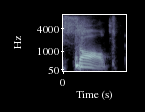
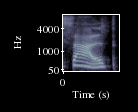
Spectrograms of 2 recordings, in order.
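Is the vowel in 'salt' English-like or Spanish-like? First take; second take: English-like; Spanish-like. First: The vowel sounds like the one in 'assault'. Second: The vowel sounds like a Spanish 'a'. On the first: The speaker calls it right. "we say salt" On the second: The speaker calls it wrong. "we don't say salt"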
